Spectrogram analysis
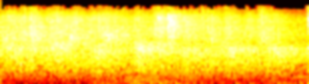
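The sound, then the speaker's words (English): Audience applause for pupils at a school gathering, a dense, steady wash of clapping that holds at an even loudness for the whole stretch with no break or clear end. “Do you want to give them a clap?”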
